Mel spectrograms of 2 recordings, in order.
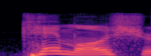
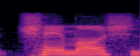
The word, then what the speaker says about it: Chemosh: Some claim it was the wrath of the god Chemosh, or Chemosh, as many of you might pronounce it, that the Moabite king worshipped and offered a sacrifice to him.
